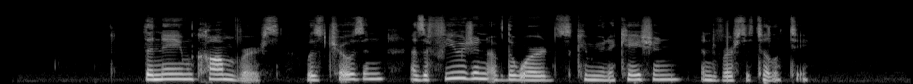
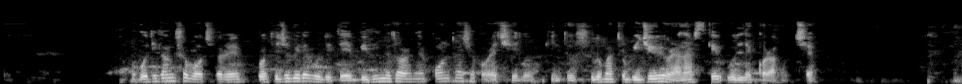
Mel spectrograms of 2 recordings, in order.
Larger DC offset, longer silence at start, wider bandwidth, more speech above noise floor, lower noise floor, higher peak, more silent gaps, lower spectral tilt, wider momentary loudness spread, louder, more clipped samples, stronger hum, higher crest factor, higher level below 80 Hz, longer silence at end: neither; first, 1.45 s vs 1.2 s; first, 10.5 kHz vs 8 kHz; second, 41 dB vs 54 dB; second, -62 dBFS vs -69 dBFS; about the same, -2 dBFS vs -2 dBFS; neither; about the same, -5.5 dB/octave vs -5.5 dB/octave; about the same, 10 LU vs 8 LU; second, -22 LUFS vs -16 LUFS; neither; neither; about the same, 20 dB vs 16 dB; about the same, -56 dBFS vs -54 dBFS; first, 1.05 s vs 0 s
